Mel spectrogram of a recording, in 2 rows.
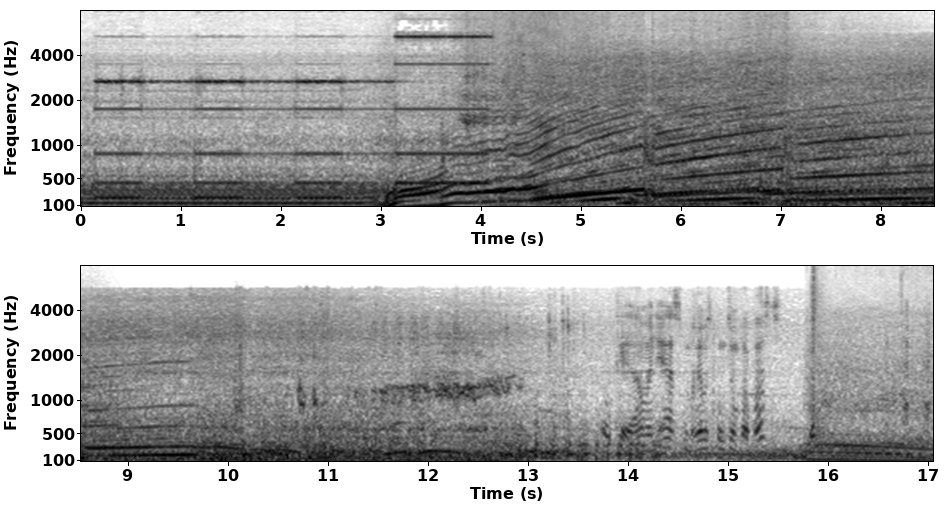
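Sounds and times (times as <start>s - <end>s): sports car engine accelerating: 0.0s - 11.6s, 15.7s - 17.0s.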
